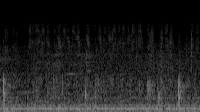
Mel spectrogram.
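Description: Marker pen writing on a whiteboard: a run of short, faint strokes as a word is written out, over a steady low hum.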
